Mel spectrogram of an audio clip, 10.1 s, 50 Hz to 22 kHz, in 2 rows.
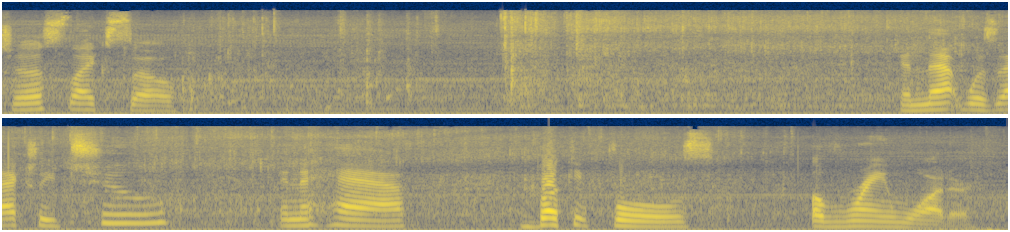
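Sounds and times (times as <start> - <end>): air conditioner pulsing hum: 0.0 - 10.0.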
